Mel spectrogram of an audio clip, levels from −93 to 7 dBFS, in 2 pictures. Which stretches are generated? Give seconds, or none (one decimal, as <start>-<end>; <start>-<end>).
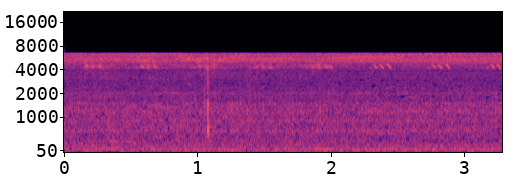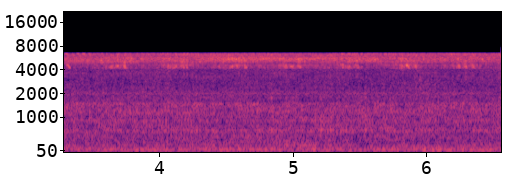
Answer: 0.0-2.0; 3.5-6.6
